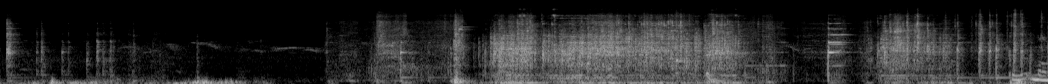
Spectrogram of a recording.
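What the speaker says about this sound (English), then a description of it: "I'm just going to have to jack this up." Car jack being worked under the front strut of a 2009 Mercedes-Benz W204 C200, giving repeated ratcheting clicks and metallic mechanism noises in bursts, close and fairly loud, with handling knocks between strokes.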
